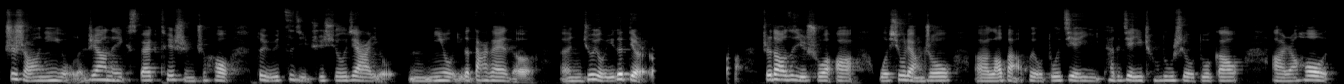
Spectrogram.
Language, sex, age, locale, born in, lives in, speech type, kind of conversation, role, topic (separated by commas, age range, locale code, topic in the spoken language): Chinese, female, 35-39, zh-CN, China, Germany, conversation, advice, advisor, 我担心休息一段时间会落后或被替代，该如何缓解对职业前途的焦虑？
